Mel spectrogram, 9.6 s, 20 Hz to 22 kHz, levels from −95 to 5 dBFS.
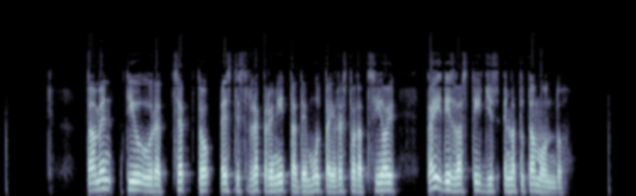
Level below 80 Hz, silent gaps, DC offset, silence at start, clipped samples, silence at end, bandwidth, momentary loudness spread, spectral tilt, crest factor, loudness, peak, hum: -60 dBFS; 1.75-1.79 s, 6.31-6.39 s; under 0.1%; 1.3 s; under 0.1%; 1.1 s; 6 kHz; 6 LU; -8 dB/octave; 16 dB; -15 LUFS; 0 dBFS; none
